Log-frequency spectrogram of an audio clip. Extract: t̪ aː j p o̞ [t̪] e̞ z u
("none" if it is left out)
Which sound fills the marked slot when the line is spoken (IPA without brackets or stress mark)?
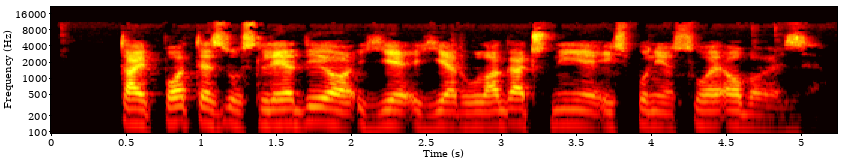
t̪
